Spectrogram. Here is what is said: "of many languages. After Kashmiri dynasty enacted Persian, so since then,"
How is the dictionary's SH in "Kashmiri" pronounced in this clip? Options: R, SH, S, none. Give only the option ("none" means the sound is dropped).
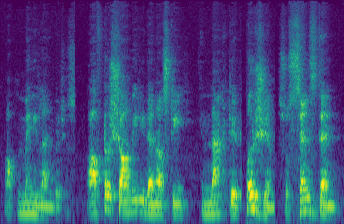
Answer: none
